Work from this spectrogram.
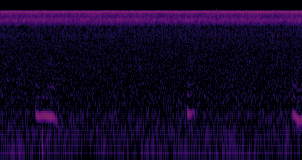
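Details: Nelsik, a sleeping Scottish Fold cat, snores softly: three short, low whistled notes, each bending down at its end, spaced about three seconds apart over a steady quiet hiss.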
